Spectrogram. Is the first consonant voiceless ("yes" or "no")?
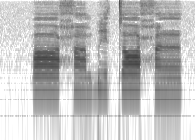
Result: yes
